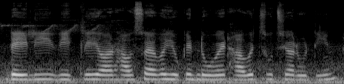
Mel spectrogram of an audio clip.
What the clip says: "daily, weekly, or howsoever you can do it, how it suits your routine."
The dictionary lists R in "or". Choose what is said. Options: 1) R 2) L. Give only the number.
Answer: 1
